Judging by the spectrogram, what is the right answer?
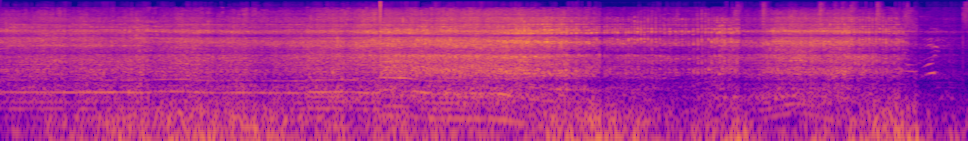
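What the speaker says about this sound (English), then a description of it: "The tractor carrying rice got stuck in deep mud. The engine roared." A heavy tractor engine roars loudly and continuously for several seconds as the rice-laden tractor is stuck in deep mud, with a droning rumble that shifts slightly in pitch as it strains.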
